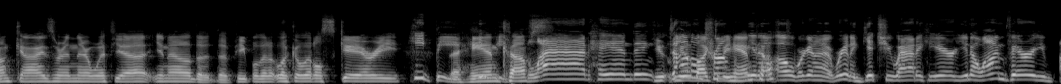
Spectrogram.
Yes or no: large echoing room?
no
